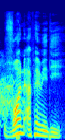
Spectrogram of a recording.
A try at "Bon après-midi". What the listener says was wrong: Yeah, it's just, it's bon, not von. Yeah, bon. Bon après-midi.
